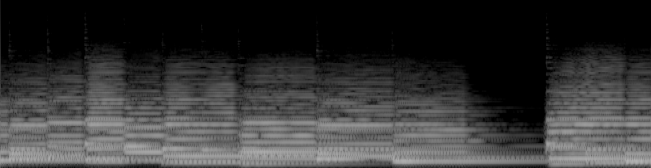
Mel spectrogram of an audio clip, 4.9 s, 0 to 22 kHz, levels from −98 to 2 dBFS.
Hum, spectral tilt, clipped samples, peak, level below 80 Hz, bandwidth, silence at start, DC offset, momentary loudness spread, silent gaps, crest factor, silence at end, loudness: none; -9.5 dB/octave; under 0.1%; -22 dBFS; -88 dBFS; 6 kHz; 0 s; under 0.1%; 7 LU; none; 14 dB; 0 s; -36 LUFS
